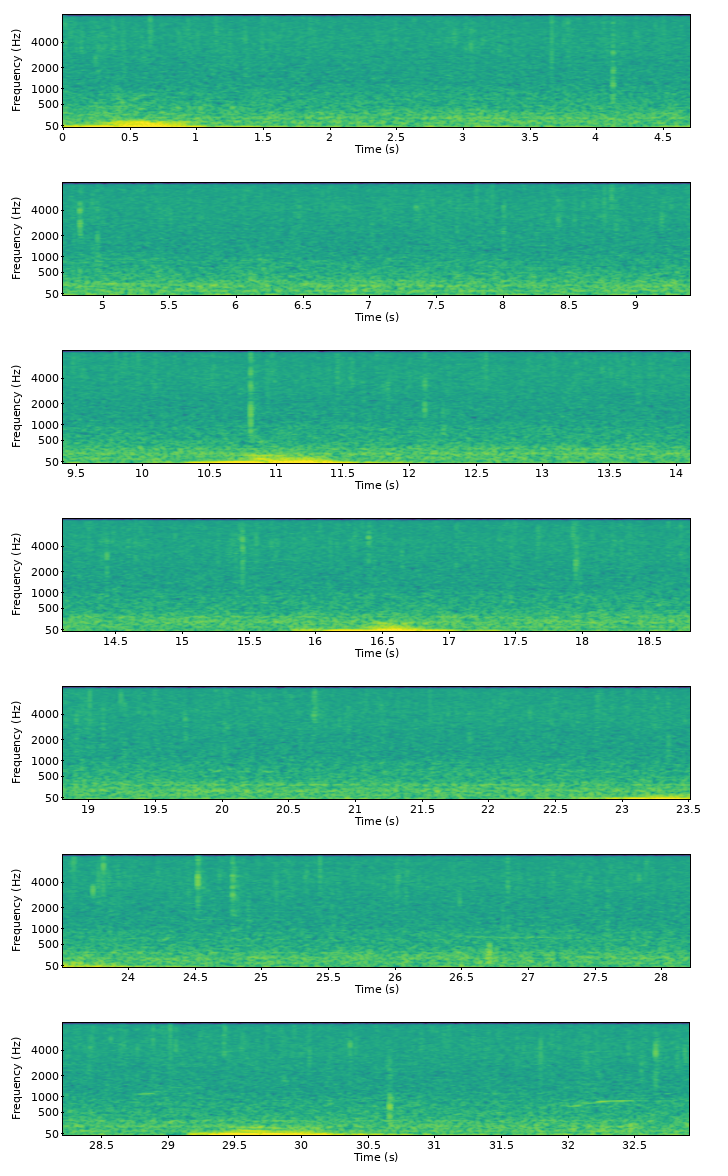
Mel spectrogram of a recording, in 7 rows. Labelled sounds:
32.1	32.5	humpback whale, 0.78 to 0.91 kHz

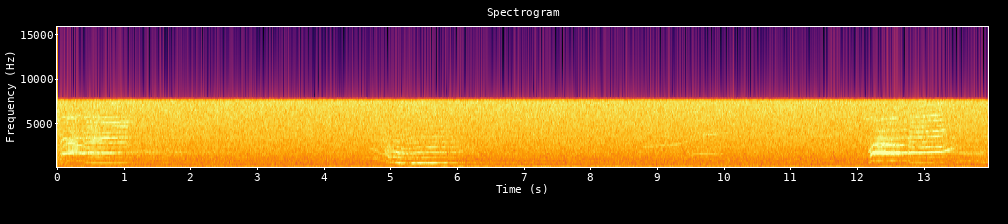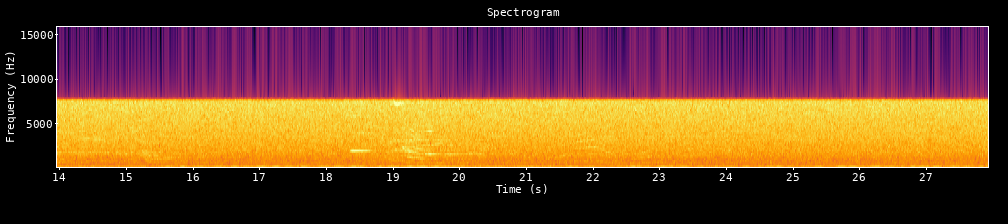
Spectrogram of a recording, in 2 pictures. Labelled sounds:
1.2	1.4	killer whale, Bigg's (transient), 1.8 to 2.0 kHz
4.6	5.9	killer whale, Bigg's (transient), 1.0 to 2.4 kHz
8.8	10.0	killer whale, Bigg's (transient), 1.4 to 3.9 kHz
12.2	13.5	killer whale, Bigg's (transient), 1.1 to 6.0 kHz
15.4	15.8	killer whale, Bigg's (transient), 0.93 to 1.2 kHz
18.3	18.7	killer whale, Bigg's (transient), 1.9 to 2.1 kHz
19.2	19.8	killer whale, Bigg's (transient), 1.0 to 2.9 kHz
20.0	20.3	killer whale, Bigg's (transient), 1.6 to 1.7 kHz

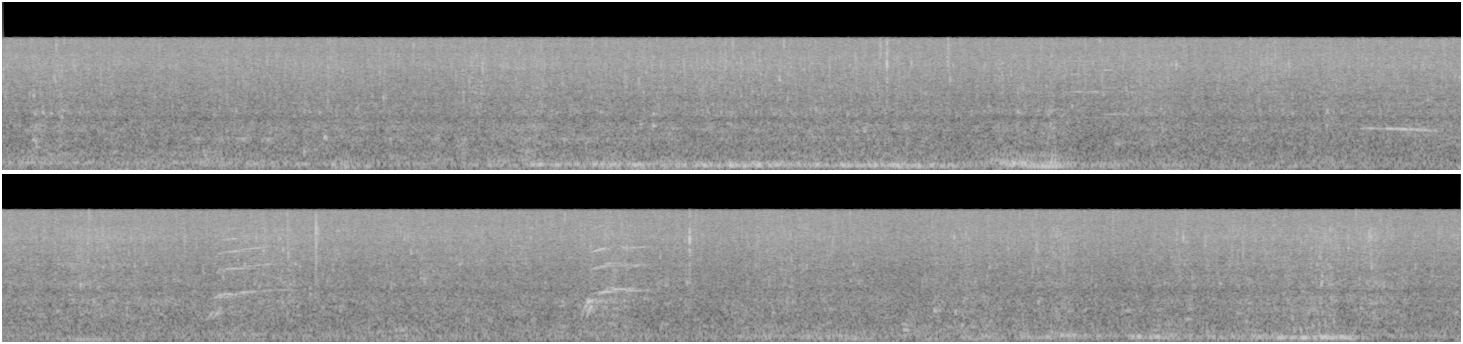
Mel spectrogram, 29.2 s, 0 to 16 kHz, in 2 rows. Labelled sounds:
10.8	11.3	humpback whale, 1.1 to 1.4 kHz
13.6	14.4	humpback whale, 0.78 to 0.94 kHz
16.7	17.5	humpback whale, 0.91 to 3.6 kHz
20.5	21.1	humpback whale, 1.0 to 3.6 kHz

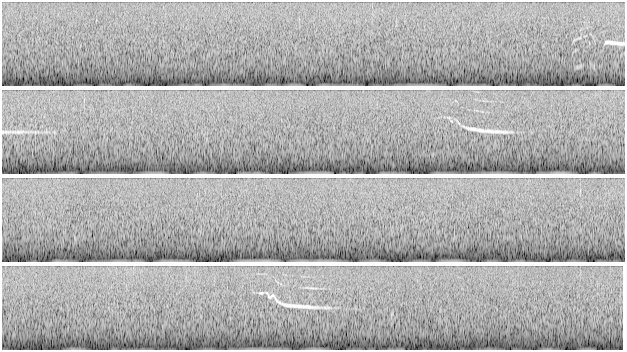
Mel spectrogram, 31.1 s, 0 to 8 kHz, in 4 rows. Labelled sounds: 7.1	8.6	killer whale, Bigg's (transient), Gulf of Alaska transient, 0.39 to 3.9 kHz
13.2	14.5	killer whale, Bigg's (transient), Gulf of Alaska transient, 1.5 to 7.7 kHz
26.4	28.2	killer whale, Bigg's (transient), Gulf of Alaska transient, 1.4 to 6.0 kHz

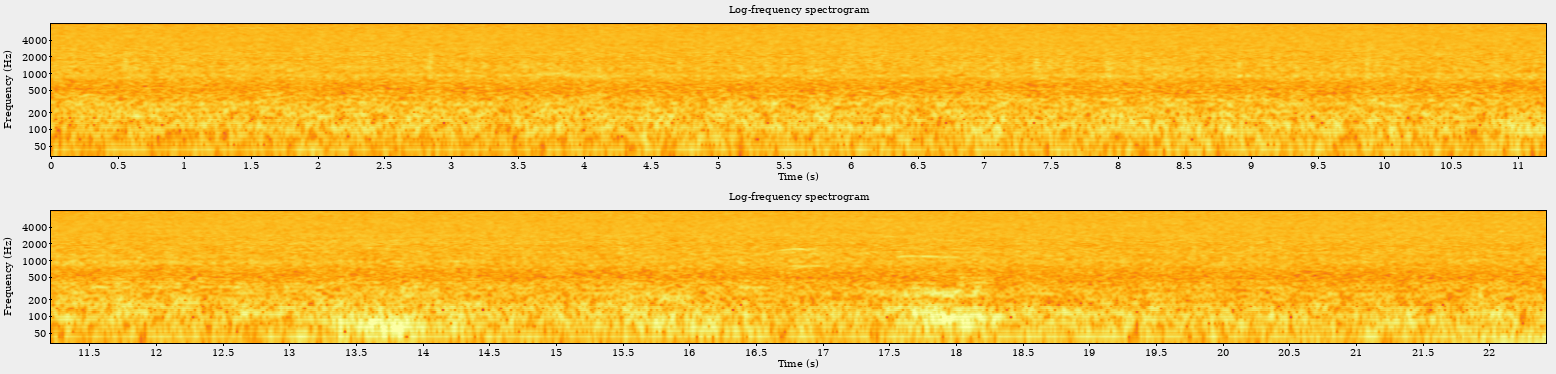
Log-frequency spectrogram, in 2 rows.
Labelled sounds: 17.5	17.9	killer whale, Bigg's (transient), 1.1 to 1.2 kHz

